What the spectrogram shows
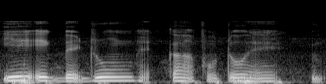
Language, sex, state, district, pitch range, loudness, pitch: Hindi, female, Maharashtra, Mumbai Suburban, 145-170 Hz, -15 LUFS, 155 Hz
